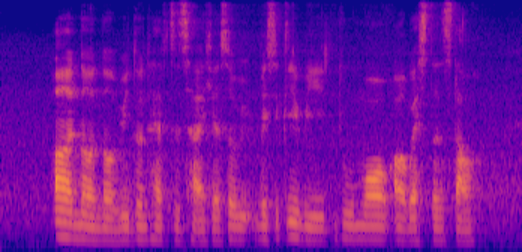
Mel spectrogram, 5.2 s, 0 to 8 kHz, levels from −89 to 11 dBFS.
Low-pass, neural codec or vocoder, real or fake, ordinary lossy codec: none; none; real; none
